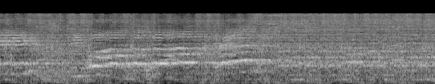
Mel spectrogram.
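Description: Japanese pop song performed live: female voices singing a melody into microphones over a backing track.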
